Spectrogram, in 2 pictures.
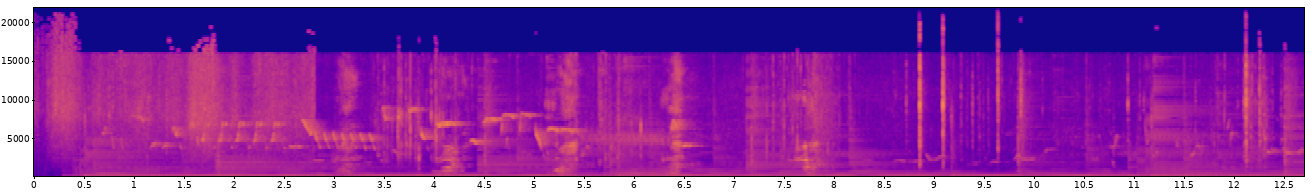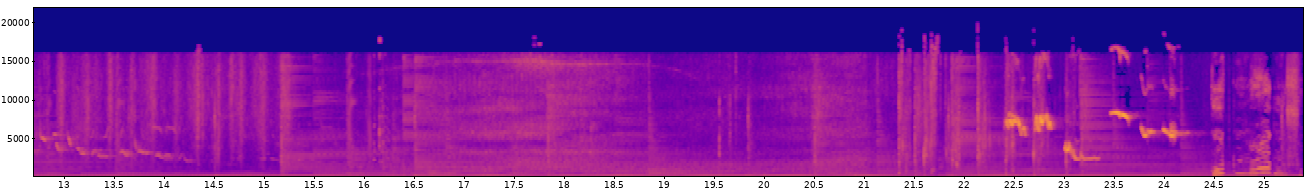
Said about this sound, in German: Vogel.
